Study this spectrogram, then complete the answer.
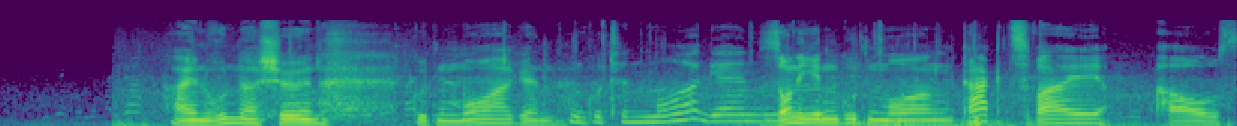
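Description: A middle-aged man talks cheerfully and close by.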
